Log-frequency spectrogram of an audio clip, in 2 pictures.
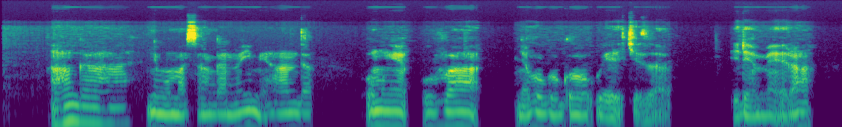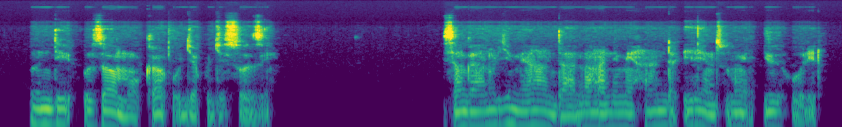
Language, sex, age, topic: Kinyarwanda, male, 18-24, government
